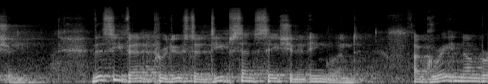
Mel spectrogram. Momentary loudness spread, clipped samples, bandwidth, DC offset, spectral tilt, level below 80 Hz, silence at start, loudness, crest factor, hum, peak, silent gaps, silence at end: 11 LU; under 0.1%; 15.5 kHz; under 0.1%; -5.5 dB/octave; -56 dBFS; 0 s; -24 LUFS; 20 dB; none; -4 dBFS; none; 0 s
